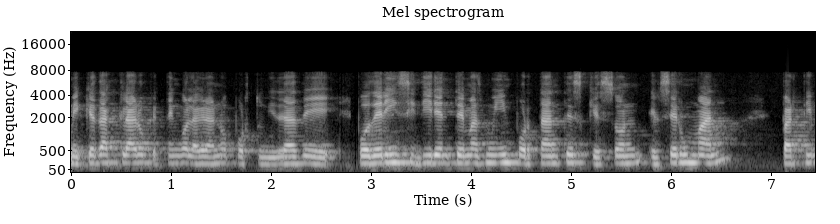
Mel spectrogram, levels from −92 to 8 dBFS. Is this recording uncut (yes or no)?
no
